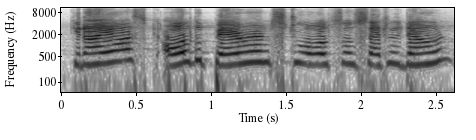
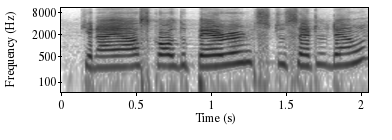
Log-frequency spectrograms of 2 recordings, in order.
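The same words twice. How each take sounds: First: Calling out. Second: Said in the usual way. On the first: Real, not acted. Calling out to settle parents.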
